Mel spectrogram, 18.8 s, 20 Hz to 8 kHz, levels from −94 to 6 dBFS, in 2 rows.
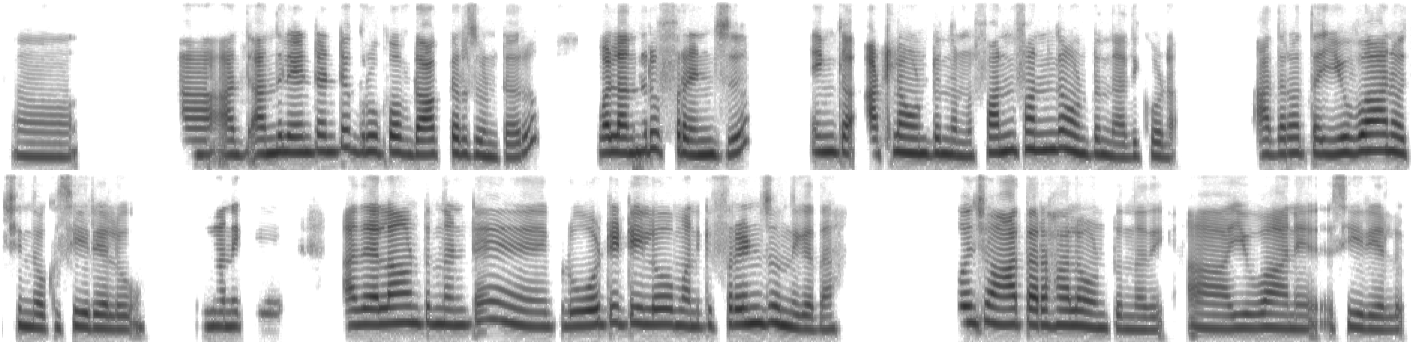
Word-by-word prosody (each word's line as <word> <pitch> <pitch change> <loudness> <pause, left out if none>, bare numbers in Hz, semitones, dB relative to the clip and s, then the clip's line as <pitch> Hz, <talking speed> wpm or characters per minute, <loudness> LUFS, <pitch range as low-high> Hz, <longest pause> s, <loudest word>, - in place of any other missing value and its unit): ఆహ్, 185 -1 -7 0.8
ఆ! - - -3 0.2
అద్ 210 -1 -4
అందులో 245 +2 +3
ఏంటంటే 250 +4 0
గ్రూప్ 250 -2 -1
ఆఫ్ 220 - -3
డాక్టర్స్ 215 0 +1
ఉంటారు. 185 - -4 0.5
వాళ్ళందరూ 240 +3 +4
ఫ్రెండ్స్. 215 -2 +2 0.6
ఇంకా 245 -1 +2 0.2
అట్లా 230 +3 +1
ఉంటుందన్నమాట. 215 -4 0
ఫన్ 250 +2 +3
ఫన్‌గా 280 +1 +3
ఉంటుంది 220 -3 -1
అది 190 +1 -8
కూడా. 185 -2 -4 0.6
ఆ - - 0
తరువాత 230 0 -2
'యువ' 235 +2 +5
అని 255 -2 +4
వచ్చింది 220 -1 -3
ఒక 205 - -10
సీరియలు. 190 -3 -1 0.6
మనకి 215 -1 -5 0.6
అది 235 - +1
ఎలా 250 +1 +4
ఉంటుందంటే 245 -1 -2 0.4
ఇప్పుడు 215 +1 -6
ఓటిటి‌లో 245 0 +2
మనకి 215 +1 -4
ఫ్రెండ్స్ 250 +1 +4
ఉంది 215 -3 +2
గదా! 180 0 -5 0.9
కొంచెం 265 +1 +1
ఆ - - +7
తరహాలో 230 -1 +3
ఉంటుందది. 180 -3 -6 0.2
ఆ - - -3 0.3
'యువ' 200 +1 -1
అనే 185 -1 -4 0.2
సీరియలు. 185 -4 -3
225 Hz, 140 wpm, -23 LUFS, 200-245 Hz, 0.9 s, ఆ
